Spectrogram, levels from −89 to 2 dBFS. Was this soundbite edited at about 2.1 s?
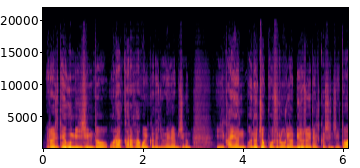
no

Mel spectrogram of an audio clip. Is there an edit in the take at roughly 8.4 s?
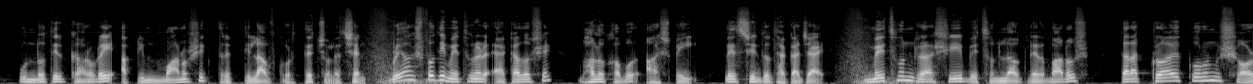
yes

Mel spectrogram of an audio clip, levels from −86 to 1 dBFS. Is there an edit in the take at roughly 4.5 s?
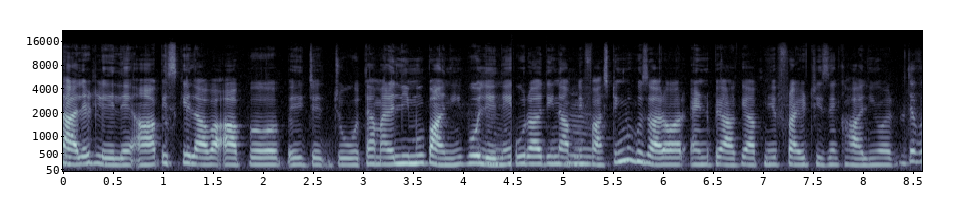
yes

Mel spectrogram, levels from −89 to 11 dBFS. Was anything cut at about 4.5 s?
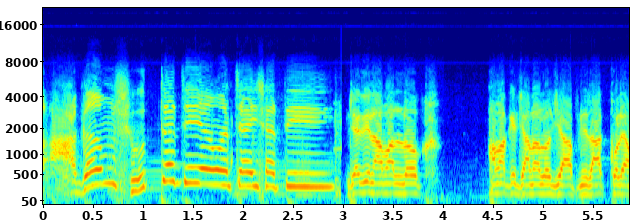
no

